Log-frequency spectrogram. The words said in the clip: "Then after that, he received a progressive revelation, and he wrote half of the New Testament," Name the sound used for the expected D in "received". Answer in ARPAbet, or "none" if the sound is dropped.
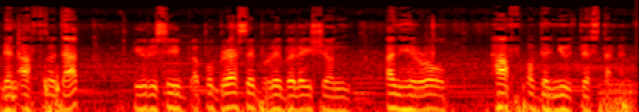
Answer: D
